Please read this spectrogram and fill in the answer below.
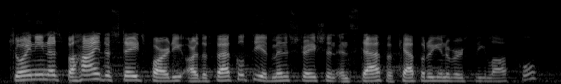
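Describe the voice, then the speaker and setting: A man talks at a very fast pace with a high pitch and hardly any pauses. His volume swings widely. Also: ordinary pitch variation. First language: Spanish. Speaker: law school dean. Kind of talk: ceremony welcome speech. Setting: stage with audience. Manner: warm, relaxed.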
